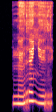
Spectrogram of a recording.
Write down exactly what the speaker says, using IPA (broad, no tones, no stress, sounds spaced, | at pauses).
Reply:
m ɛ̃ r ɛ ʎ ɪ r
